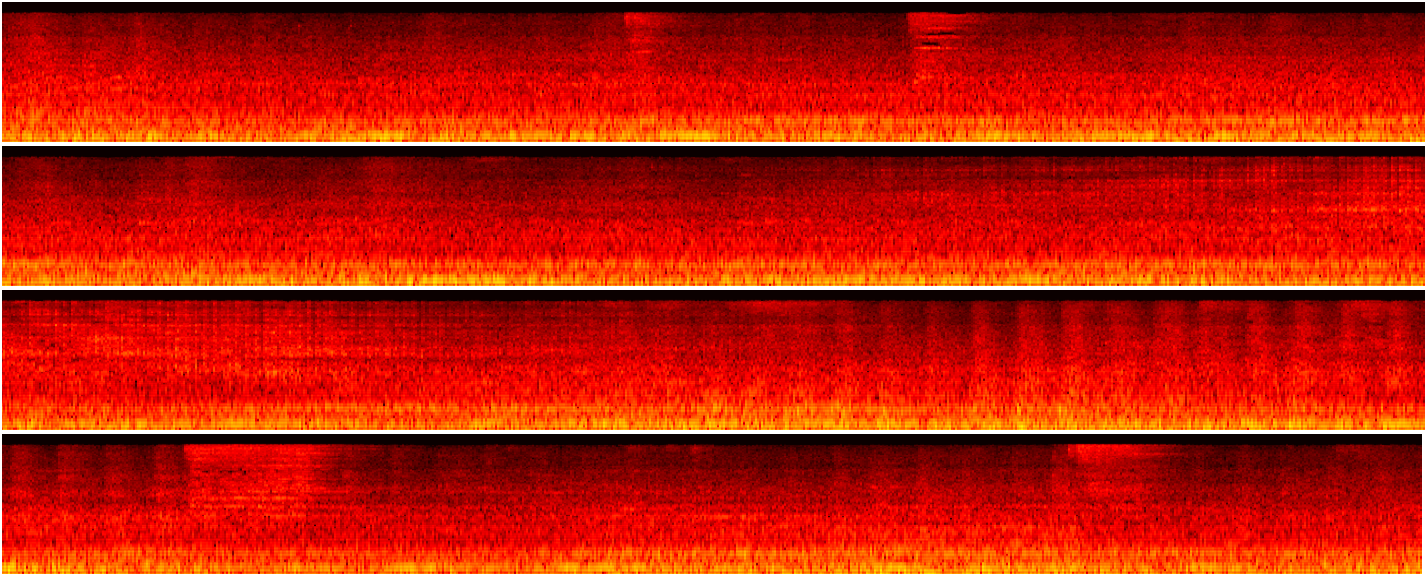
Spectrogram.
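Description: Loaded CSX autorack freight cars rolling past at steady speed: a continuous rumble of steel wheels on rail with a steady low hum and a few sharp clanks.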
